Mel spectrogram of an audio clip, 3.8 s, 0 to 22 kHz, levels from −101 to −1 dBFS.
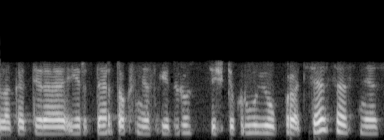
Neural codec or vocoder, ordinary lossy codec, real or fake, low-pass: none; AAC, 32 kbps; real; 3.6 kHz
